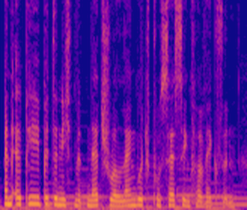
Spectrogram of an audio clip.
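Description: Female narrator, measured scripted reading, mid-range voice. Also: mid-range voice, mellow, faint music behind.

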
